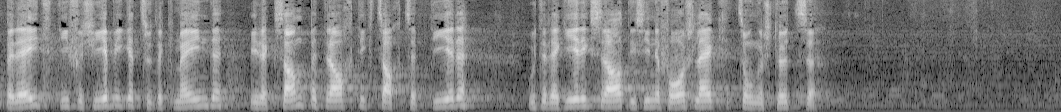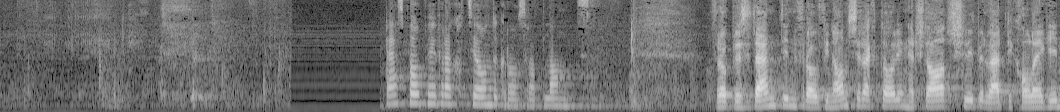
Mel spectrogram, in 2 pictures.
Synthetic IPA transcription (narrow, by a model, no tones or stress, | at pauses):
b̥eɾɛɪtd̥ifəɾʃiəbɪɡət͡sudəkmɛɪndəɪɾəksɑmt̚b̥et̪ɾɑχtɪkt͡sɑkt͡sɛptiːəɾə | udəɾɛɡiəɾɪksɾɑːtisiːnəfoːɾʃlɛːkt͡sʊnəʃtʏt͡sə | tɛspopʰeːfɾɑkt͡sjoːnd̥̪əɡɾoːsɾɑːtlɑnt | fɾɑwpɾɛsidæntɪnfɾawfinɑnt͡sd̥iɾækt̪oːɾɪnɦɛtʃtɑːtsʃɾiːbəɾʋæːtikʰχɔleːɡɪn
